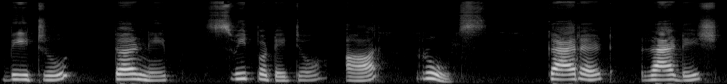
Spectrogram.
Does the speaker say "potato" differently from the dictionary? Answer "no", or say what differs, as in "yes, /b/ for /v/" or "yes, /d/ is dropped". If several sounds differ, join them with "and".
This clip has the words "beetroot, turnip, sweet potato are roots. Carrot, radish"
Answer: no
